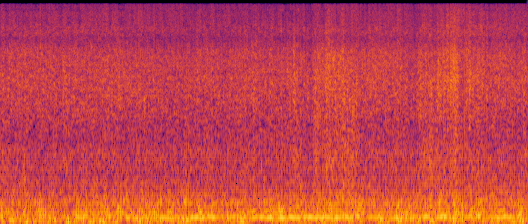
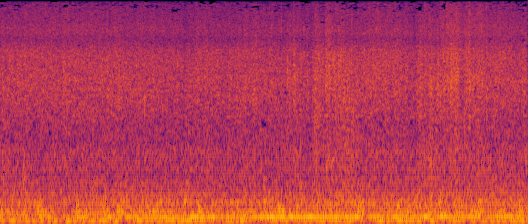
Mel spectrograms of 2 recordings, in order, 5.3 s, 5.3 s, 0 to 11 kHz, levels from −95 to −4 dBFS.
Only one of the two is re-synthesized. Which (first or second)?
first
